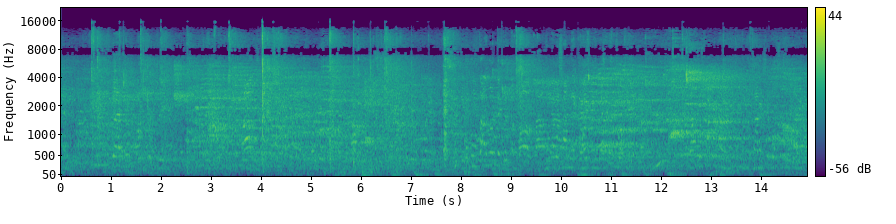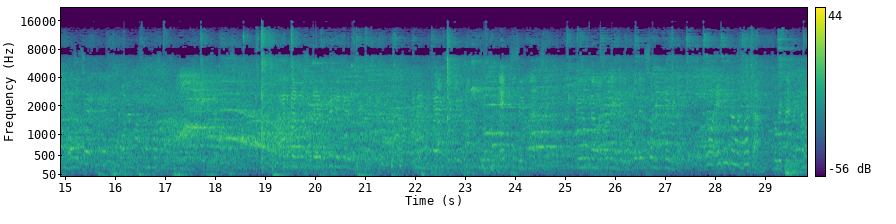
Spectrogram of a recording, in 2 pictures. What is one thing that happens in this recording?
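Shoes squeak and thud on a court floor.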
